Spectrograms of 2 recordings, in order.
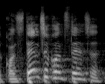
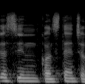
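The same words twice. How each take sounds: First: High incredulous repeat; mocking disbelief. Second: Low, soft, matter-of-fact reply; quiet answer. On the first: Call centre agent making fun of caller's suburb, incredulous. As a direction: echo it higher, making fun of him. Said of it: "at the call center making fun of me". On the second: Retold or imitated. Caller tells call centre his suburb, low and quiet. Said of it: "I said".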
